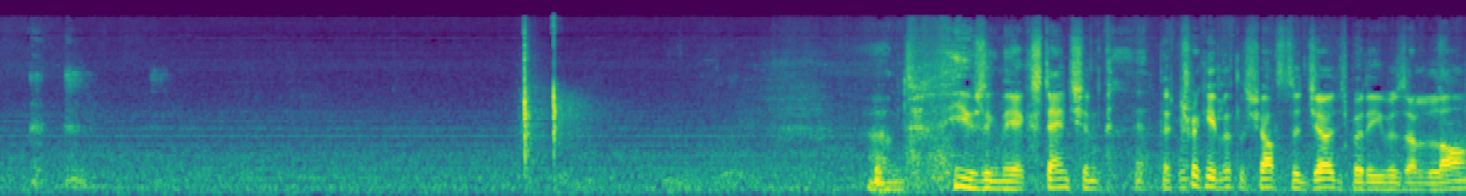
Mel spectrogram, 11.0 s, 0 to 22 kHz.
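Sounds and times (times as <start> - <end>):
snooker balls clicking: 3.9 - 4.6.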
